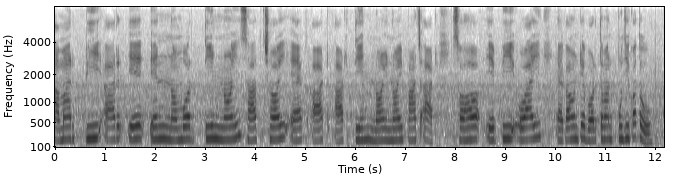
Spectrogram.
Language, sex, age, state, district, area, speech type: Bengali, male, 18-30, West Bengal, Paschim Medinipur, rural, read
